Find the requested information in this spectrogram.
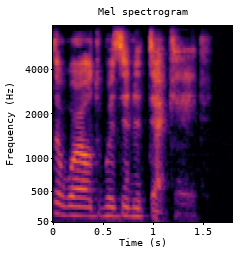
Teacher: I kind of dropped down on decade.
